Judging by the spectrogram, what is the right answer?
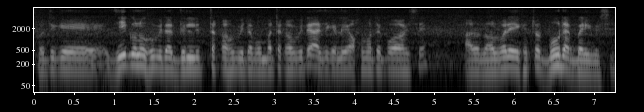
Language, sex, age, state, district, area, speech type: Assamese, male, 60+, Assam, Nalbari, rural, spontaneous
